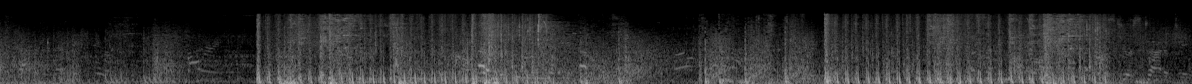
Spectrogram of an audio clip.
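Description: Dense bursts of automatic weapon fire from the Apex Legends video game, rapid clattering volleys that stop and start, loud and close, with game voice callouts now and then.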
